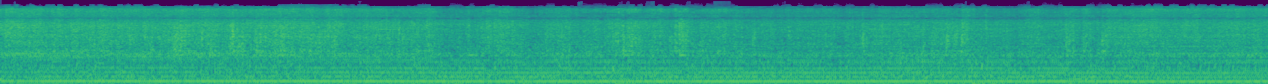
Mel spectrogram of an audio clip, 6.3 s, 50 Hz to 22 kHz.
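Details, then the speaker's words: 1991 Arctic Cat Prowler 440 two-stroke snowmobile after revival: carbs checked, fresh fuel, throttle safety switch bypassed, earlier one-coil miss resolved. Steady, even drone while riding, no misses or knocks, some wind noise. Flawless after about an hour's riding. "all right so we put about an hour on her and she's performed flawlessly so we got a few little things to do to her yet but for now we'll call it good and she's running and driving really well"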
